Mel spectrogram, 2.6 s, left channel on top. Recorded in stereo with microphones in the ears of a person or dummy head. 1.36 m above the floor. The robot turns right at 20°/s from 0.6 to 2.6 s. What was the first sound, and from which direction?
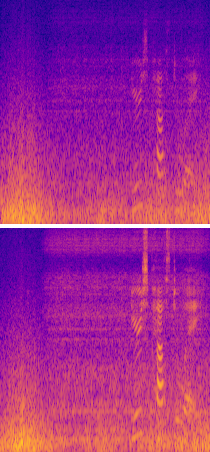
A woman speaking, 65° right (ahead or behind).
